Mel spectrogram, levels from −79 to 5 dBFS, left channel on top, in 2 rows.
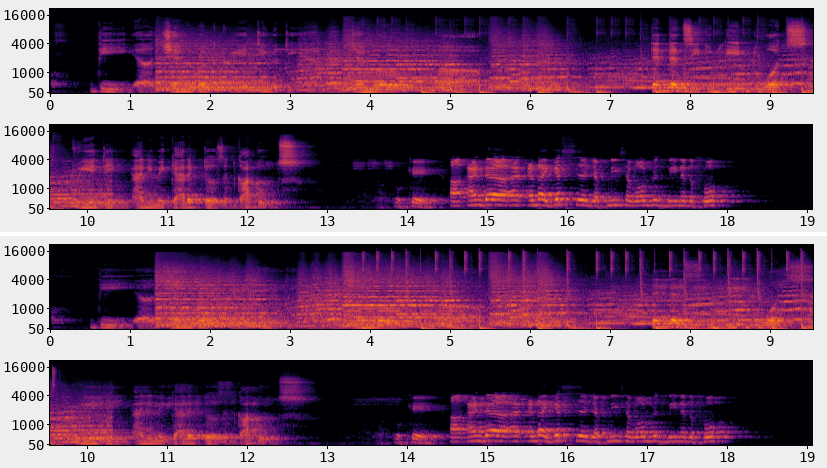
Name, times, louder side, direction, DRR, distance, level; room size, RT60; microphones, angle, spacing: voice 1, 0.6-4.4 4.8-5.4 7.5-9.5 9.8-12.7 13.6-13.8, left 1 dB, 50° left, 7 dB, 6.0 m, -27 dB
sound 1, 1.3-10.3, right 2 dB, 20° right, 1.7 m, -27 dB
sound 2, 3.9-9.7, right 1 dB, 75° right, 3.0 m, -31 dB
voice 2, 13.8-14.3 14.5-17.9, left 2 dB, 25° left, 7 dB, 4.8 m, -27 dB
28.0 x 24.5 x 8.6 m, 0.78 s
head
